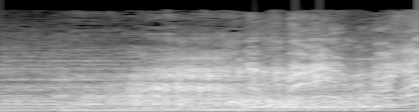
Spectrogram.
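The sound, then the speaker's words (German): Tigers pouncing let out a single deep, growling roar that swells in loudness over about two seconds. “Und die Tiger stürzen sich wie die Berserker darauf.”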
